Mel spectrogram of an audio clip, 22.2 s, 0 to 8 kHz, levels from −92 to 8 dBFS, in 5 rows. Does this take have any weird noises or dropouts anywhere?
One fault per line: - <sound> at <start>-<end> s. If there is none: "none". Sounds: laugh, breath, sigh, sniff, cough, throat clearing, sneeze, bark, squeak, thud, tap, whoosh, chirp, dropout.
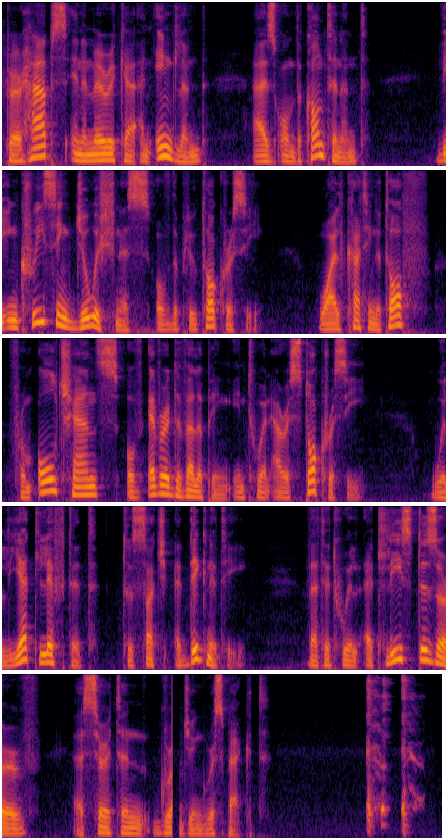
- dropout at 19.5-19.5 s
- cough at 21.4-22.0 s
